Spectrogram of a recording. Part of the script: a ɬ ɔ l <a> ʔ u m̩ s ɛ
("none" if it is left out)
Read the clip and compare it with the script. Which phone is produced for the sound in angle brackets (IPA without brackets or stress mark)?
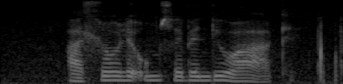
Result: ɛ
